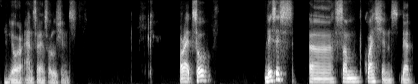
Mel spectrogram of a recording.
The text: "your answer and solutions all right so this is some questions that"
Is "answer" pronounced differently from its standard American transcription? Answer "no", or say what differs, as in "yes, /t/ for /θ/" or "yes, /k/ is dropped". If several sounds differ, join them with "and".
no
